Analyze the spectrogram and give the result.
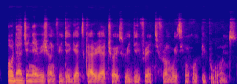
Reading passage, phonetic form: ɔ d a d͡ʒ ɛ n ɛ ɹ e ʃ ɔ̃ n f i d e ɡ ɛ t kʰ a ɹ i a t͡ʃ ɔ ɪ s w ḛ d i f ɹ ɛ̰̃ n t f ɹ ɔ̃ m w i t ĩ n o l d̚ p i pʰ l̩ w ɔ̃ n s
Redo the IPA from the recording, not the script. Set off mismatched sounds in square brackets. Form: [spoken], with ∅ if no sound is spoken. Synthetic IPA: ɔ d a d͡ʒ ɛ n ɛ ɹ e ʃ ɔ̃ n f i d e ɡ ɛ t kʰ a ɹ i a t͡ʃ ɔ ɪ s w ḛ d i f ɹ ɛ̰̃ n t f ɹ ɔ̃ m w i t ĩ n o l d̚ p i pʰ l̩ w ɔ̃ n [t]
